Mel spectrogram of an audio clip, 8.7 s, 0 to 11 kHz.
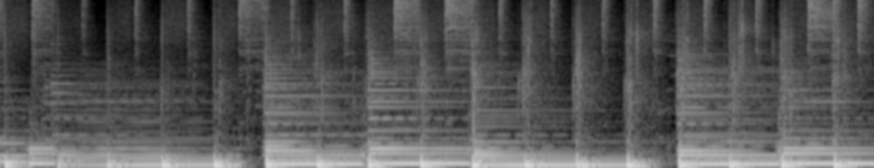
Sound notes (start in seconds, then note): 2.7 lively music; 5.2 audience claps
